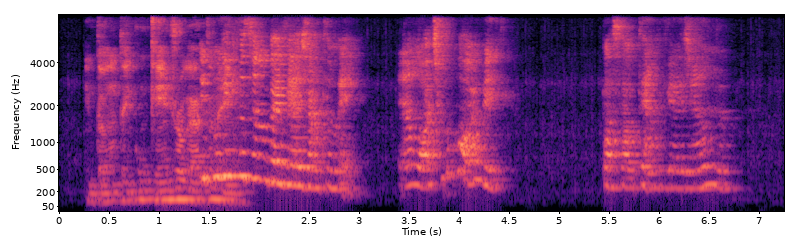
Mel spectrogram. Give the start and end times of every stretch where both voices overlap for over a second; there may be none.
none

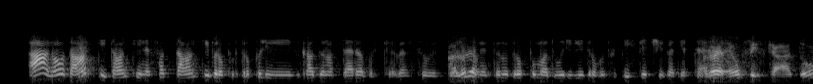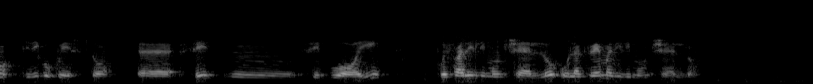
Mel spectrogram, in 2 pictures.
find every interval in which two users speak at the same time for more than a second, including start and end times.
none

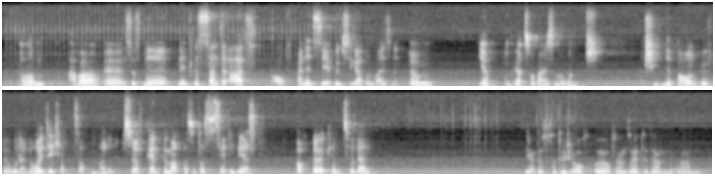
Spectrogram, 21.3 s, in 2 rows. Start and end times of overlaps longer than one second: none

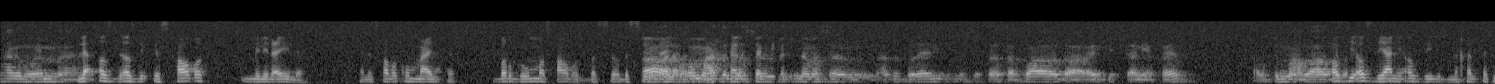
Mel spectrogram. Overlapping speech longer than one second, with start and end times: 6.4-7.7

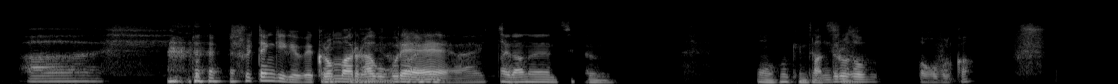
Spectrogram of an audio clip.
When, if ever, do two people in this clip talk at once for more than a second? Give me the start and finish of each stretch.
3.2-4.5

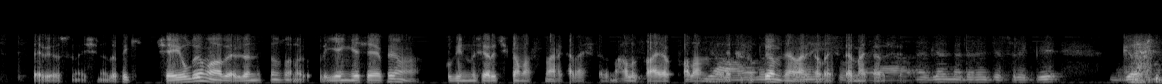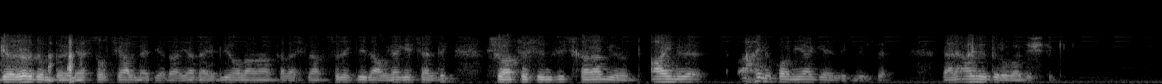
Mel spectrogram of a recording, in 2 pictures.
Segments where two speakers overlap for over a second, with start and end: 7.0-8.9

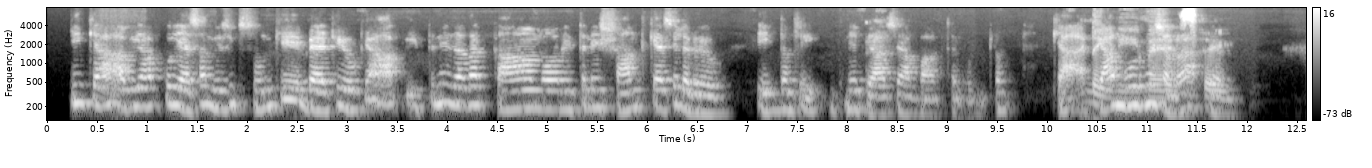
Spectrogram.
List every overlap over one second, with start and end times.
10.4-11.8

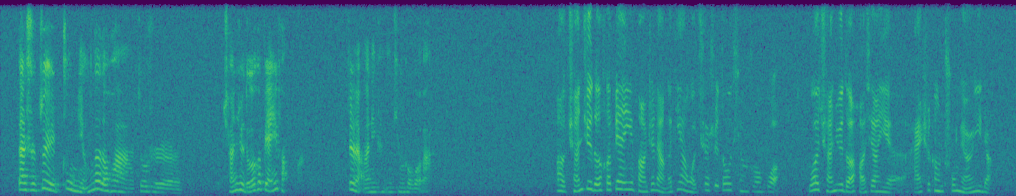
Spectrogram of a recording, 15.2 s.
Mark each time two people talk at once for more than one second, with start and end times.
none

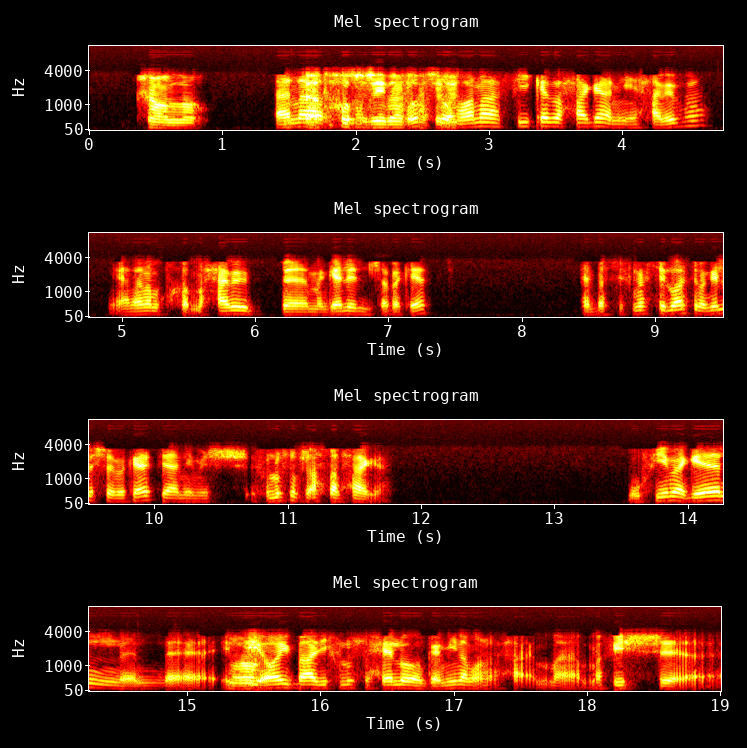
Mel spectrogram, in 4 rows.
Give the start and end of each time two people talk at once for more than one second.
1.5-2.8

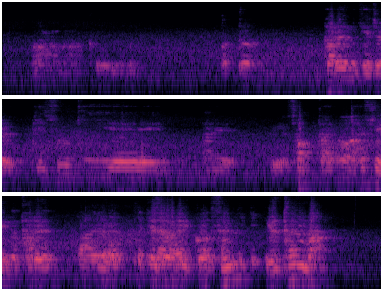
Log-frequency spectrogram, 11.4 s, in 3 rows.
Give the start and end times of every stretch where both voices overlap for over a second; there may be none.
8.5-10.3

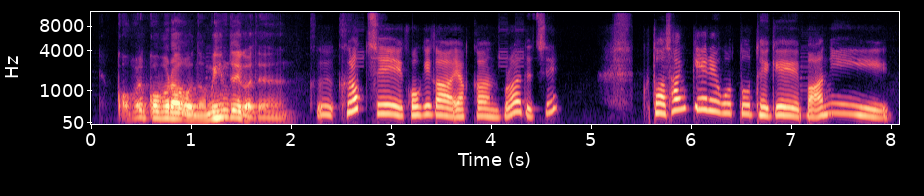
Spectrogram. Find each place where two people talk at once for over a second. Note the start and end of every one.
none

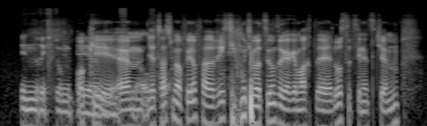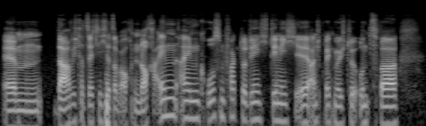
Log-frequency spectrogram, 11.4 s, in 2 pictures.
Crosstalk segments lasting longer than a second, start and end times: 1.0-2.3

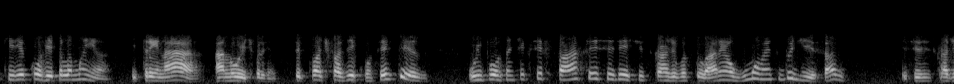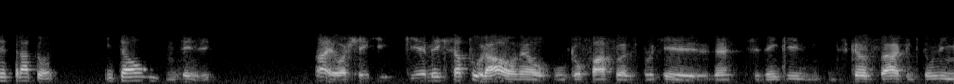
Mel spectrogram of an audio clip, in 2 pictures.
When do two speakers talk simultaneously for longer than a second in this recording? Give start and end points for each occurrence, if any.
none

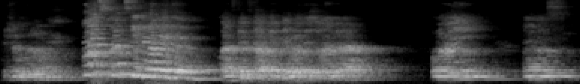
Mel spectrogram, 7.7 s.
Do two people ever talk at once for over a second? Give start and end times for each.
none

